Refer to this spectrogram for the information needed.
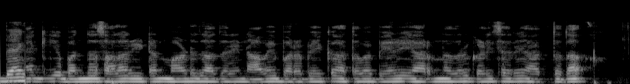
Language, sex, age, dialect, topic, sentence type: Kannada, male, 36-40, Coastal/Dakshin, banking, question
